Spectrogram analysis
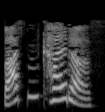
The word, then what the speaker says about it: Baten Kaitos: Welcome to Baten Kaitos.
